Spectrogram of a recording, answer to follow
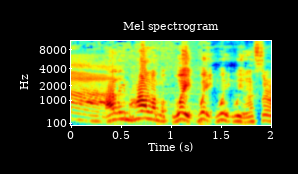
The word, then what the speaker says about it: Alimkhanuly: Yeah, so basically that K in there is silent as fuck. That K silent.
